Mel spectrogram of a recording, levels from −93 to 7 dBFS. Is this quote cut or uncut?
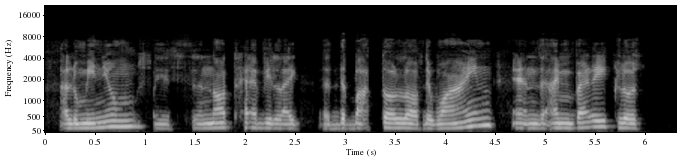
cut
